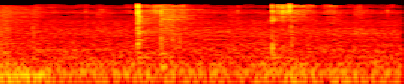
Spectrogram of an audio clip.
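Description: Soft background music with a steady low bass, over which a metal spoon clinks twice against a stainless steel mixing bowl while Brussels sprouts are scraped out of it.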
